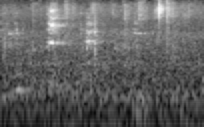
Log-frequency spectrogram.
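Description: A steady low rumble with a few faint clicks, about half a second, one second and a second and a half in.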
